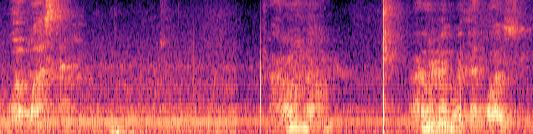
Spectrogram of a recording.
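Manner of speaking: hushed nervous whisper between sailors. Acted. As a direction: whisper it as if scared of being heard. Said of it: "you kinda hear one whispering to the other".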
